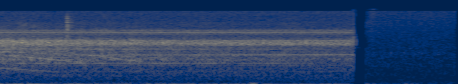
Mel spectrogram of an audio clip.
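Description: A steady high-pitched whine with a few faint falling tones, slowly fading, then cut off abruptly near the end.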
